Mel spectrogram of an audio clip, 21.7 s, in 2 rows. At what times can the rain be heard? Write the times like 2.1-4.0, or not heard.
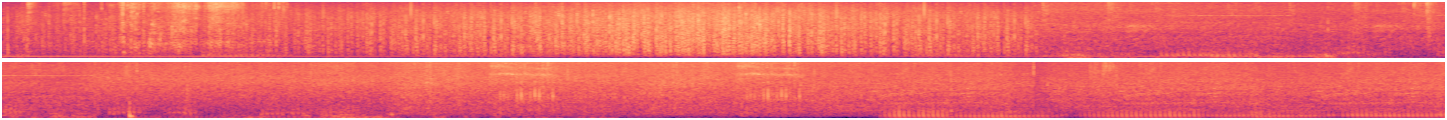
0.0-21.6.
